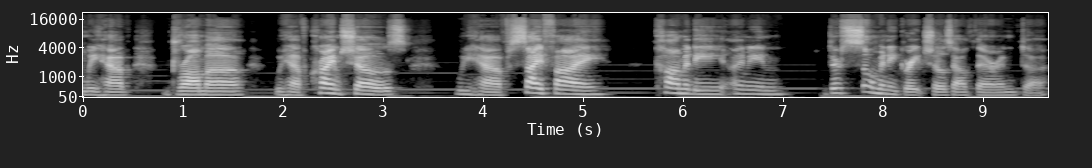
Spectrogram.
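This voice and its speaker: A woman hosting a solo podcast in a casual, chatty way, talking directly to her listeners. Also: low voice. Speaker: podcast host. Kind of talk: casual solo podcast commentary on old time radio.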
